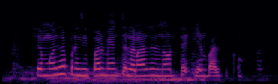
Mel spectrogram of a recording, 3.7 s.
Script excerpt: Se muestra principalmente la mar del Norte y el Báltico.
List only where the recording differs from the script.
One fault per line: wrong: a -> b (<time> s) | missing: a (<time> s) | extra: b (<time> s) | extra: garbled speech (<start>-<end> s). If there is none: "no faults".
no faults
